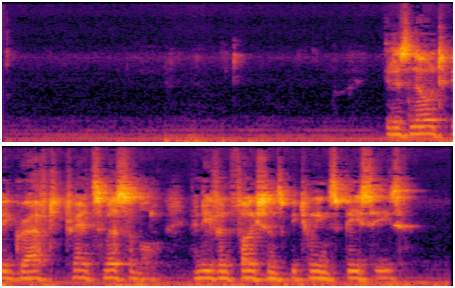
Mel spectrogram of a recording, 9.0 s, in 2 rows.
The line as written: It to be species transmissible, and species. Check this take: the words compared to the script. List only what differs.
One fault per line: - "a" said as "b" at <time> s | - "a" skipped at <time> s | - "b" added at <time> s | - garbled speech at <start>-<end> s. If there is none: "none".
- "is known" added at 3.9 s
- "species" said as "graft" at 4.6 s
- "even functions between" added at 6.5 s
